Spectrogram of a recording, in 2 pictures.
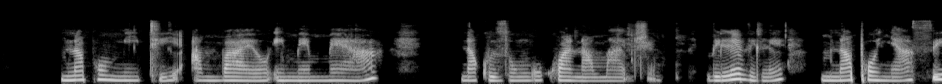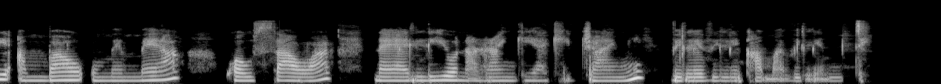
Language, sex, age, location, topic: Swahili, female, 25-35, Mombasa, agriculture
